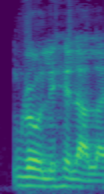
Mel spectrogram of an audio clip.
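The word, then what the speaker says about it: Rolihlahla: बचपन में इनका नाम रखा गया था रोलिहिलाला। ये देख लीजिएगा प्रोनाउंसिएशन, वैसे तो ये रोलिहिलाला ही है।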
